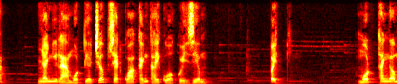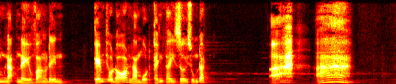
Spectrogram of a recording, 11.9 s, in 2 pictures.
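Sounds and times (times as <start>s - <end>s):
speech: 0.6s - 3.2s, 4.0s - 4.4s, 5.4s - 9.2s, 10.0s - 11.3s
man's anguished scream of pain: 10.0s - 11.4s.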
